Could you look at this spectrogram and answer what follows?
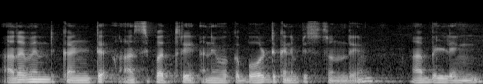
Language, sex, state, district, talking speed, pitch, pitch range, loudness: Telugu, male, Andhra Pradesh, Annamaya, 110 wpm, 100 Hz, 95-110 Hz, -19 LUFS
